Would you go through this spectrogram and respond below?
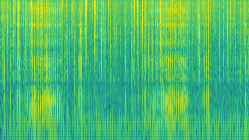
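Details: Sleeping cat purring at a fireplace: deep, steady rumbling pulses in slow cycles, each inhale-exhale swell about two seconds long, over a bed of crackling, popping firewood.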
